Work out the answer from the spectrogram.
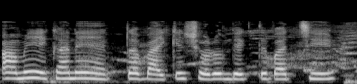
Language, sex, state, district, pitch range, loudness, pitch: Bengali, female, West Bengal, Alipurduar, 250-275 Hz, -14 LUFS, 260 Hz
